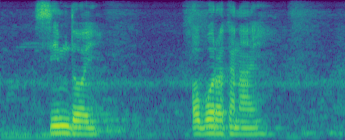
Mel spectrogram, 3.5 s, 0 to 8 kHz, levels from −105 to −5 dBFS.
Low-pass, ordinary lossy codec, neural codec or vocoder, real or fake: none; none; none; real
